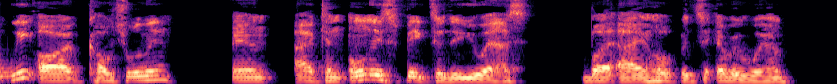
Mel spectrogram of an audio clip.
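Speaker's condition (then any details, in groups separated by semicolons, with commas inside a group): Sporadic ALS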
